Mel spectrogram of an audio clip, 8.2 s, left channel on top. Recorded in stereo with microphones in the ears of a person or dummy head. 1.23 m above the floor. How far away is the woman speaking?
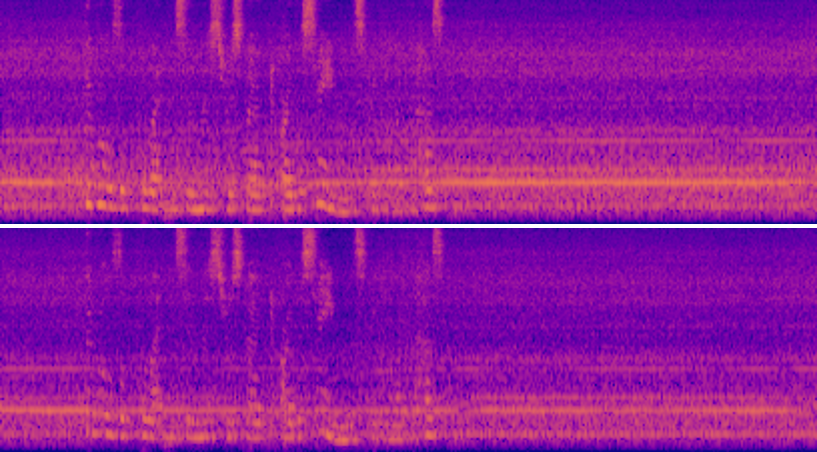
About 1.2 m.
